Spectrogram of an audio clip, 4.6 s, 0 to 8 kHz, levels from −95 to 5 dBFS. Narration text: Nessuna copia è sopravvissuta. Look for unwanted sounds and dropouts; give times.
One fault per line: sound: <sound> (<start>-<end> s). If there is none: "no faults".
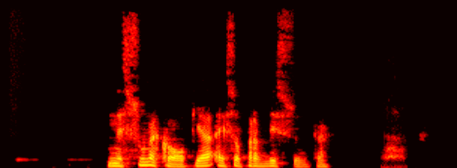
sound: bark (3.8-4.1 s)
